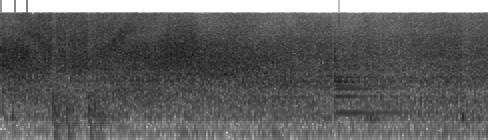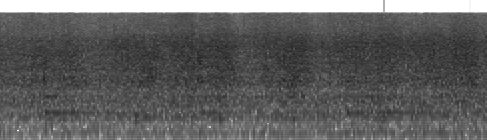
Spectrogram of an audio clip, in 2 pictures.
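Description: Fried rice sizzling in a hot wok with soy sauce just added, while a wooden spatula stirs and scrapes it round the pan; the hiss of the frying runs steadily throughout.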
